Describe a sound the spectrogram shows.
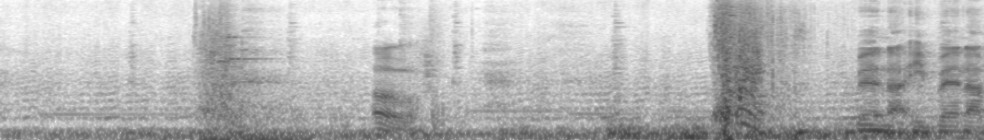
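A knife stabs into flesh with wet thuds.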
